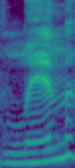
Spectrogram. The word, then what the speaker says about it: limb: here we have crumble here we have limb with a silent B but we add the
